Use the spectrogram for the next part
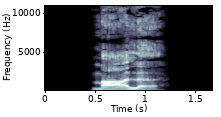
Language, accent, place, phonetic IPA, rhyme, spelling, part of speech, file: German, Germany, Berlin, [ˈmaːlə], -aːlə, Mahle, noun, De-Mahle.ogg
- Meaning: inflection of Mahl: 1. nominative/accusative/genitive plural 2. dative singular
